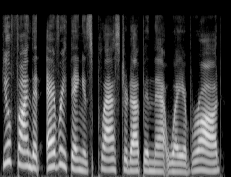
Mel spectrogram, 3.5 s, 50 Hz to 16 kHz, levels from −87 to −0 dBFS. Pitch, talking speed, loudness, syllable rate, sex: 215 Hz, 190 wpm, -17 LUFS, 5.4 syllables/s, female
